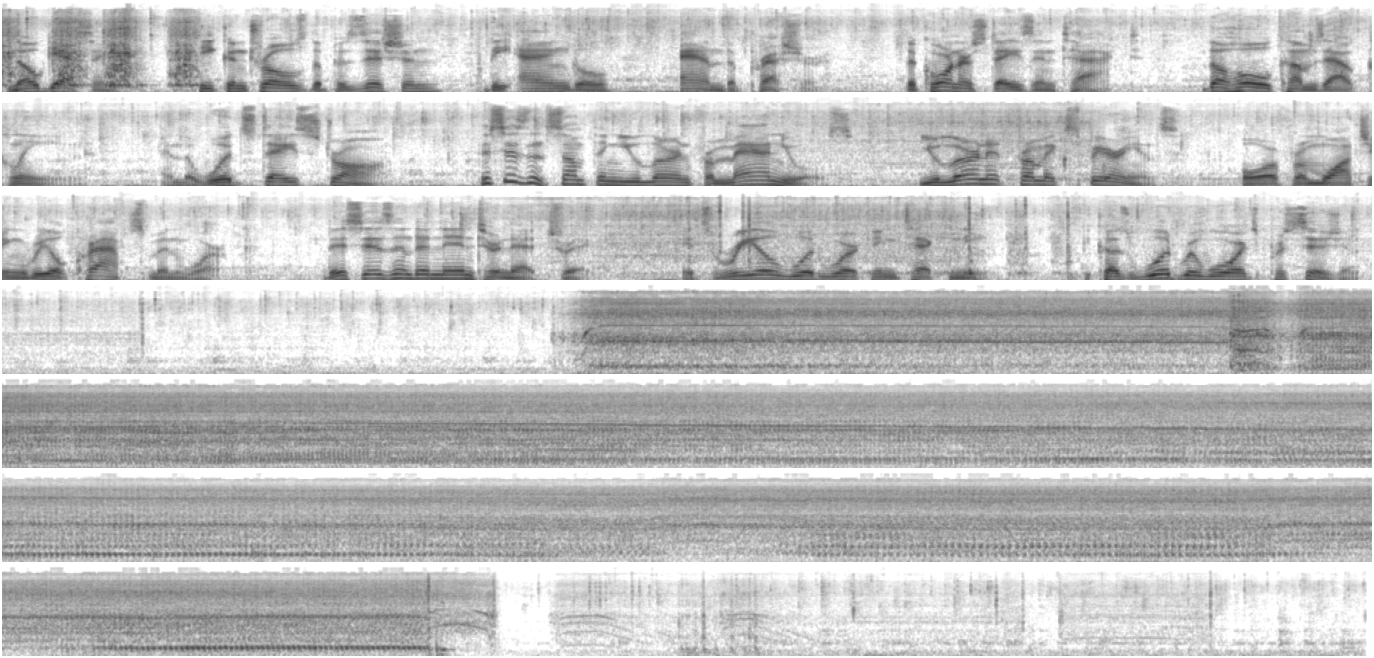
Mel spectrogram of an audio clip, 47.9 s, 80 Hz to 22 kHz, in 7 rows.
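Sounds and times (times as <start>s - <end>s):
drill click: 0.0s - 1.1s, 11.1s - 12.4s, 16.6s - 19.2s, 23.3s - 45.1s, 46.3s - 47.2s
electric drill boring into wood: 0.0s - 1.2s, 10.8s - 12.4s, 16.6s - 19.1s, 23.3s - 47.3s.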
